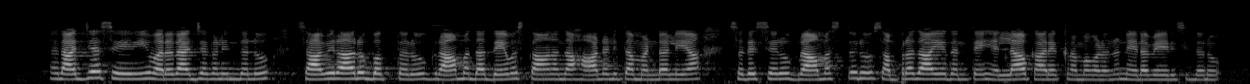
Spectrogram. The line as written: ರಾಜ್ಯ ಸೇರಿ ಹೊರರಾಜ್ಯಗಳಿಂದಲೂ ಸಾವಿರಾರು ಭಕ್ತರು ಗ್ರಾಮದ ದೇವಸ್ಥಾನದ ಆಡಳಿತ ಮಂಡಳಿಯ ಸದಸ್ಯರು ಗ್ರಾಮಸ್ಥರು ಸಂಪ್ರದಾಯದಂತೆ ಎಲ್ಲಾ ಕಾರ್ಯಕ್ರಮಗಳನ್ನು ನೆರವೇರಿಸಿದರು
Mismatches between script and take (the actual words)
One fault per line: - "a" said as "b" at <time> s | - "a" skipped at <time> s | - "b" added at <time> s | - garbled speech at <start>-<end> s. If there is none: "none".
none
